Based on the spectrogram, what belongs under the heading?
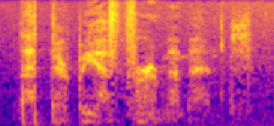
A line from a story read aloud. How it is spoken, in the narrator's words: God whispers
